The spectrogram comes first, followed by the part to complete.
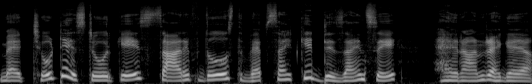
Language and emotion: Urdu, surprised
